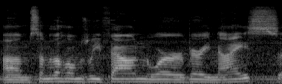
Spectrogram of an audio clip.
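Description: Noticeable noise sits in the background. The pace stays moderate. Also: man. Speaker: family vlogger. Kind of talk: casual vlog chat. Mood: mildly disappointed. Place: home room. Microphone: phone near.

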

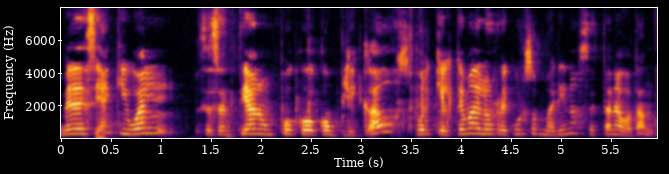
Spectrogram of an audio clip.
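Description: A woman speaks in a high pitch at a moderate pace. Her pitch varies in an ordinary way over light background noise. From Chile, Hualpén (Biobío region); Biobío region, Chile. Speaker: mayoral candidate and school education assistant; candidate. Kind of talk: TV interview. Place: studio. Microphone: lapel.

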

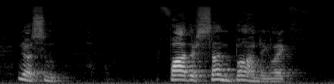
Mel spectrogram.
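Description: A man's voice moves through very wide pitch swings. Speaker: actor playing a father. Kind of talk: scripted comedy sketch dialogue and singing. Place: home room.

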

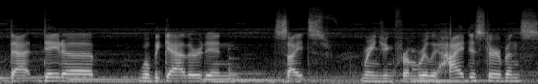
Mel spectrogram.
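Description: A man is speaking, and the sound is dry with no echo. Clear music plays in the background. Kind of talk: interview answer. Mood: enthusiastic, informative. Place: garden. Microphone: lapel.

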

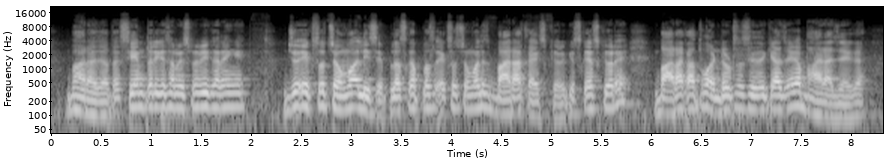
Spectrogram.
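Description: A man with a medium pitch rattles through his words at a very fast pace. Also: ordinary pitch variation. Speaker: maths teacher for entrance exam. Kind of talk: lecture. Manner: animated. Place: classroom. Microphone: lapel.

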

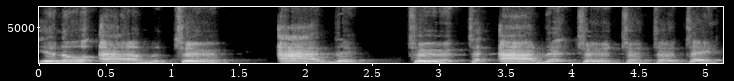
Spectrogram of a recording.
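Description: A man's voice, high in pitch. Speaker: preacher. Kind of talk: sermon, Bible teaching. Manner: repetitive, halting, fervent. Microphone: webcam.

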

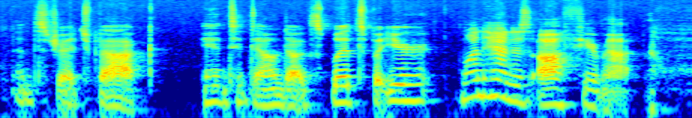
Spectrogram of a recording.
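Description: Vocal fry marks this woman's voice as she talks at a fairly slow pace. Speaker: yoga instructor. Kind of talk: guided yoga instruction. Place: home room.

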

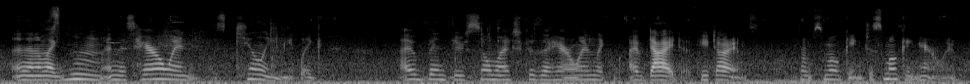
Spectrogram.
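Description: Over noticeable background noise, a woman talks at a moderate pace in a dry sound with no echo. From Arizona. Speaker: homeless former drug addict. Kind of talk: street interview. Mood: emotional, near tears. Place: street.

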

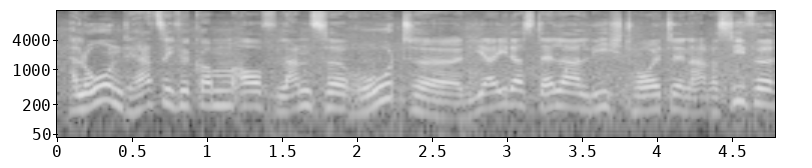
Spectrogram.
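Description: Noticeable background noise sits behind a man speaking with ordinary pitch variation, the sound dry with no echo. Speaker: travel vlogger. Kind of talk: casual vlog chat. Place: beach. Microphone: phone near.

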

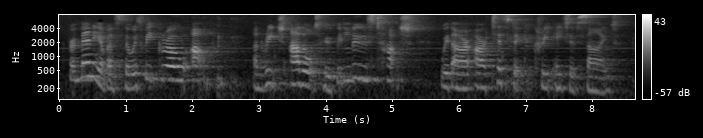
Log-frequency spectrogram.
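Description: Audible room echo surrounds a woman's high voice, which swings very widely in pitch at a very slow pace. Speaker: minister. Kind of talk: church reflection / sermon. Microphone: podium.

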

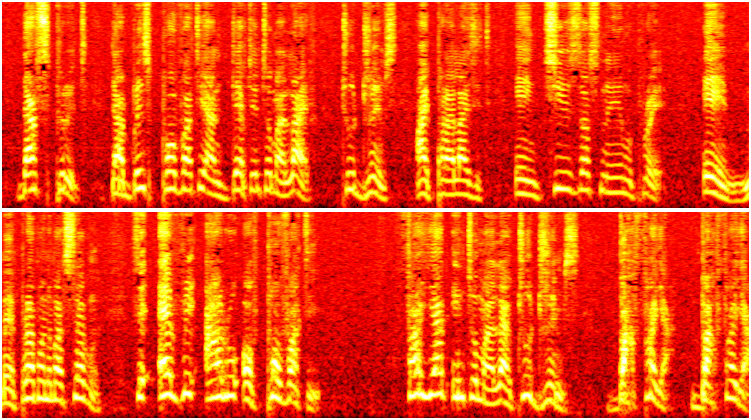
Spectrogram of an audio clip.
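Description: This man has a dark, mellow tone and a high pitch, speaking with a Nigerian accent at a moderate pace. His intonation is lively, and the sound is dry with no echo. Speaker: evangelist. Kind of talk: fervent prayer, loud command-style declarations, repeating phrases with rising intensity. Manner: emphatic, repetitive, forceful.

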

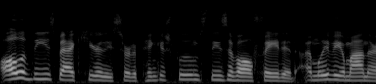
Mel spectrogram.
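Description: A woman speaks with ordinary pitch variation in a dry recording with no echo. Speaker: garden blogger. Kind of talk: casual garden tutorial. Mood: enthusiastic. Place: garden.

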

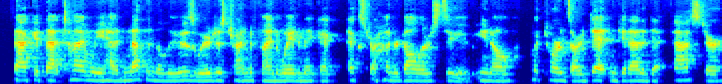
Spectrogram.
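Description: The woman's pitch is very deep and low, and her delivery is somewhat breathy with fairly even intonation. The background is quiet. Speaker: remote podcast guest. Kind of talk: interview answer. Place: home room. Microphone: earbuds.

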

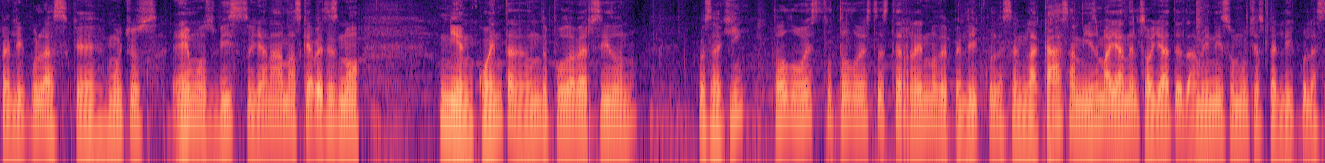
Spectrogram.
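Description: The voice has a dark, mellow tone and fairly even intonation at a moderate pace, with a dry sound and no echo. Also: man. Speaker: travel vlogger. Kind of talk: casual vlog chat. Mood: happy, nostalgic. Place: street. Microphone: phone near.

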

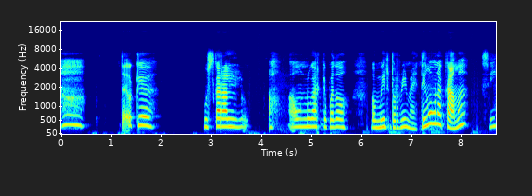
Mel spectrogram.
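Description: Her pitch high and its variation ordinary, a woman speaks very slowly with long, frequent pauses. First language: English (speaking Spanish). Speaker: gaming YouTuber. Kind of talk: let's play commentary. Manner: halting.

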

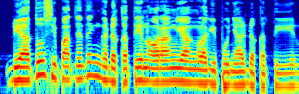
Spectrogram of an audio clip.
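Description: A man's voice at a moderate pace, with ordinary pitch variation and a dry sound with no echo. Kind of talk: casual banter between songs. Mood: relaxed, joking. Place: studio. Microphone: handheld.

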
